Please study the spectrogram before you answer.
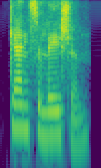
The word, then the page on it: cancellation: Indian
